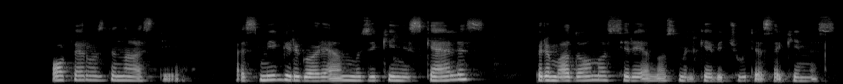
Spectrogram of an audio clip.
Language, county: Lithuanian, Panevėžys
